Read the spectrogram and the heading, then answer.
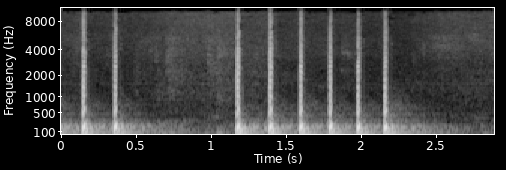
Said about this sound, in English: So anyways, the second time they knocked.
